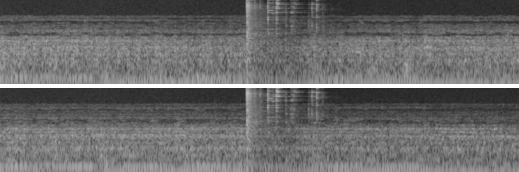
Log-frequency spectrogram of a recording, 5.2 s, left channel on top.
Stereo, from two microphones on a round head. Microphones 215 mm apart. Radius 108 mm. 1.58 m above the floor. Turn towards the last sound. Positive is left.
turn(degrees=-10)  # may be behind; listen again after turning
